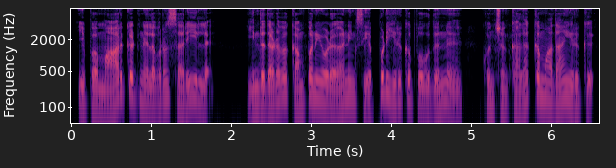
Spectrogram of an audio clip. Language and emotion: Tamil, fearful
